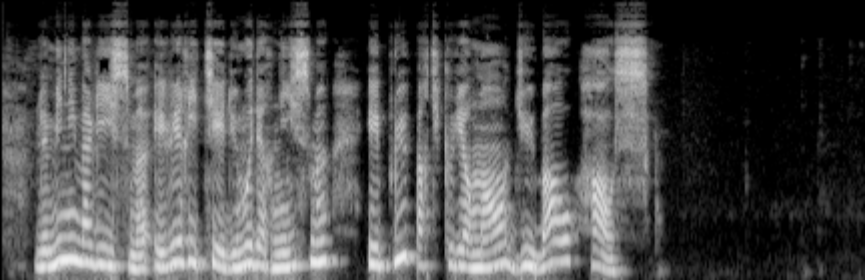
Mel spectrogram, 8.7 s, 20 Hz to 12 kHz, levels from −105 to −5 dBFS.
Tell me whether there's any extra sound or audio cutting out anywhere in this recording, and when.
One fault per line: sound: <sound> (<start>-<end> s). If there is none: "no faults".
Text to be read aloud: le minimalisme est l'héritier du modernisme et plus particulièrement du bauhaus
no faults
